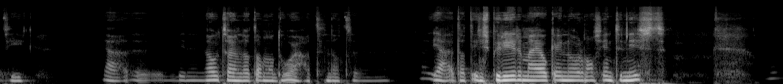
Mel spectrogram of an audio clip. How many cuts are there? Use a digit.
0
